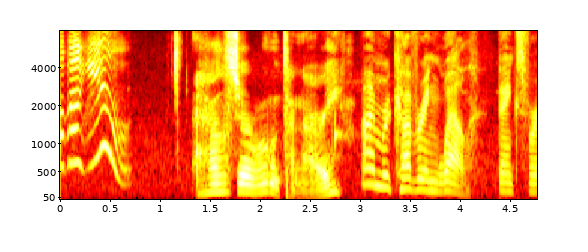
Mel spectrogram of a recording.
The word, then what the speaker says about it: Tainari: Tanari!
